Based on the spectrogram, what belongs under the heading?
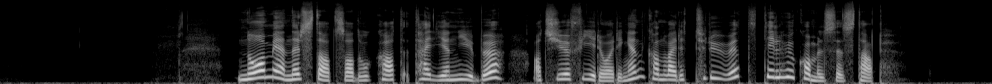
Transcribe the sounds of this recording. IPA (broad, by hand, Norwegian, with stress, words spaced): ˈnoː ˈmeːnəɾ ˈstɑːtsɑdʋʊˌkɑːt ˈtæɾjə ˈnyːbœ ˈɑt çʉːəˈfiːɾə ˈoːɾɪŋən ˈkɑn ˈʋæːɾə ˈtɾʉːət ˈtɪl hʉˈkɔməlsəˌstɑːp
